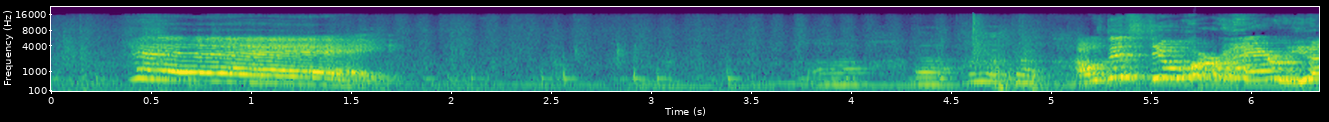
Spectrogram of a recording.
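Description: A child's voice gives one long call, about a second and a half, that slides steadily down in pitch. After it comes a quieter stretch with a few faint ticks, and children's voices start again near the end.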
